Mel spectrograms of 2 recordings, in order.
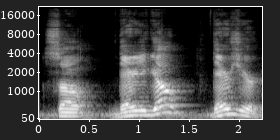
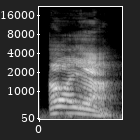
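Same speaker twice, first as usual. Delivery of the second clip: ordinary talk, nothing marked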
